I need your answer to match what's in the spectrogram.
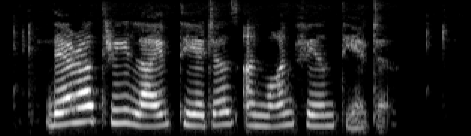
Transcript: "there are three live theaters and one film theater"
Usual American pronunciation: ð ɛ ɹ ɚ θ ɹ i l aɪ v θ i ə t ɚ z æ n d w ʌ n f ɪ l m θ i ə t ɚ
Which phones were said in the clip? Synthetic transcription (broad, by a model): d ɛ ɹ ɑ t ɹ i l aɪ v t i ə t ɚ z æ n d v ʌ n f ɪ l m t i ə t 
